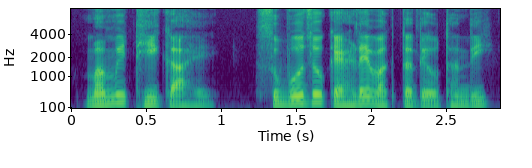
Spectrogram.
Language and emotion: Sindhi, neutral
